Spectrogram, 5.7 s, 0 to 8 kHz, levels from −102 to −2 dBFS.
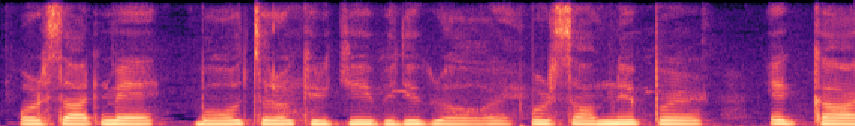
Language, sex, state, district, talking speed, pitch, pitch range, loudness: Hindi, male, Arunachal Pradesh, Papum Pare, 160 wpm, 200 Hz, 195-205 Hz, -14 LUFS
